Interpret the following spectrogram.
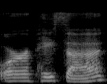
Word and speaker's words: Oropeza: little nervous I have my dear friend Eduardo or PESA did I say it right you said it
